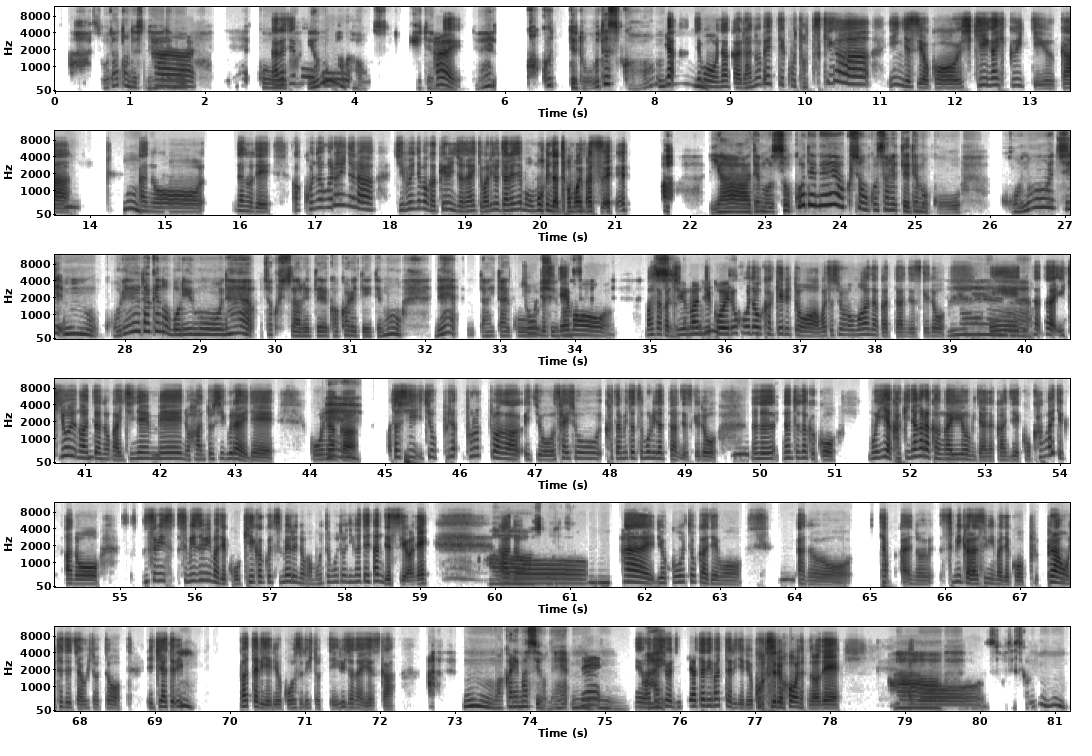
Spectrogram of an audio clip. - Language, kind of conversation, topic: Japanese, advice, アイデアがまったく浮かばず手が止まっている
- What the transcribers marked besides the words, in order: tapping; laughing while speaking: "だと思います"; other noise; other background noise; unintelligible speech; laughing while speaking: "する方なので"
